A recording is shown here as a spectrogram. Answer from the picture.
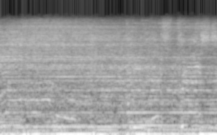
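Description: Country-pop music from an FM radio broadcast, playing through small desktop computer speakers and a subwoofer, with a steady, prominent bass.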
